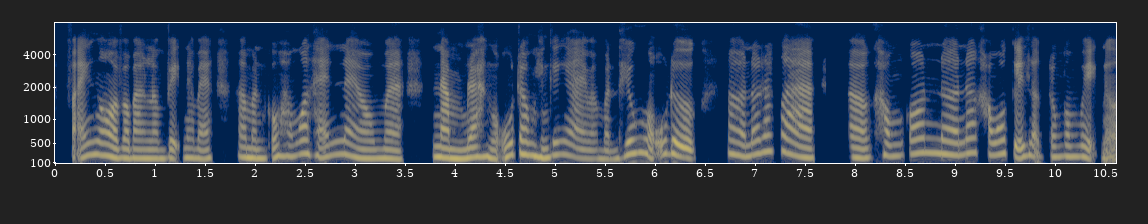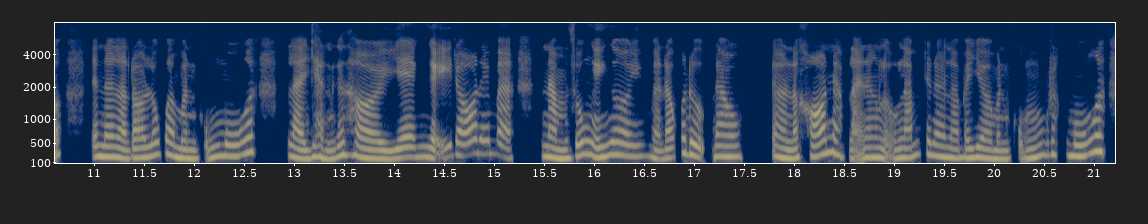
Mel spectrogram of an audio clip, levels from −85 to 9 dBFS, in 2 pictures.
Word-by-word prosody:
phải 215 +4 0
ngồi 245 -6 +4
vào 190 0 +2
bàn 185 -1 +2
làm 185 0 +1
việc 180 -1 -1
nè 200 -1 0
bạn, 180 -1 0 0.3
và 210 - +1
mình 190 -2 +3
cũng 200 +4 0
hổng 230 +1 -3
có 285 +1 +3
thể 225 -1 -1
nào 235 -9 0
mà 185 -2 +1 0.3
nằm 195 -4 +6
ra 205 +3 +4
ngủ 200 +3 +2
trong 270 -2 +3
những 205 -4 +4
cái 255 - -2
ngày 220 -9 -3
mà 175 - -6
mình 175 -1 -5
thiếu 270 +4 +3
ngủ 285 -3 0
được. 210 -10 +5 0.3
Ờ, 260 -5 0
nó 260 +4 0
rất 335 +2 -3
là, 225 -10 +3 0.3
ờ, 200 -2 +2
không 240 -1 -3
có 285 +3 +1
nên 280 -4 +1
á, 300 +1 0
không 255 - -2
có 275 +2 +2
kỷ 195 - +3
luật 230 -1 -3
trong 220 +1 -3
công 225 0 0
việc 205 -4 0
nữa, - - -2 0.3
cho 220 - -2
nên 220 -1 +3
là 190 - +3
đôi 195 +3 +1
lúc 255 +5 -2
là 260 - +1
mình 185 -3 +2
cũng 200 +6 -3
muốn 235 +2 0
á 310 - +1 0.3
là 210 -6 +1
dành 180 -1 0
cái 240 +4 +1
thời 185 -7 +2
gian 210 +2 0
nghỉ 195 +2 -1
đó 250 +3 -1
để 280 -1 -5
mà 250 -8 -5 0.3
nằm 200 -5 +2
xuống 245 +8 -1
nghỉ 210 -5 +2
ngơi 235 -1 -2
mà 185 -5 -3
đâu 190 +3 -2
có 295 - -3
được 245 -7 +1
đâu, 225 0 -1 0.3
là 205 -4 +1
nó 185 +1 +2
khó 225 +5 +2
nạp 280 -9 -3
lại 185 - -3
năng 205 0 +1
lượng 190 - -4
lắm, 200 +6 -1
cho 265 - -3
nên 225 -3 0
là 190 -2 0
bây 195 0 0
giờ 200 -3 +1
mình 175 -1 -1
cũng 195 +7 -3
rất 270 0 -7
muốn 235 +5 +1
á 330 - +5
220 Hz, 255 wpm, -23 LUFS, 190-255 Hz, 0.3 s, nằm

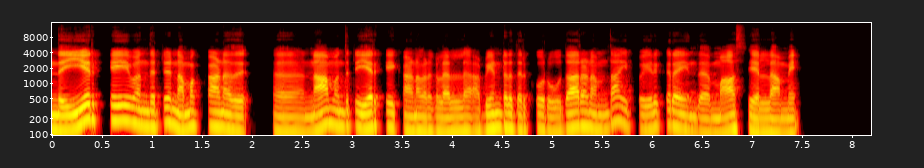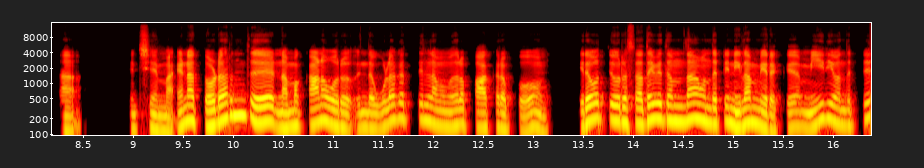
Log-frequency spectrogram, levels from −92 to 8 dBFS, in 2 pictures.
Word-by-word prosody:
இந்த 120 -1 +3
இயற்கை 190 +1 +3 0.2
வந்துட்டு 140 +2 -1
நமக்கானது. 135 -2 0 0.4
அ - - -2 0.3
நாம் 155 +5 +3
வந்துட்டு 140 0 -4
இயற்கைக்கானவர்கள் 115 -6 -1
அல்ல. 110 +1 -2 0.2
அப்டின்றதுக்கு 125 0 -2
ஒரு 110 - -5
உதாரணம் 130 -1 +1
தான், 175 -2 -2
இப்ப 130 -2 -17
இருக்குற 135 +2 -3
இந்த 105 -2 -4 0.2
மாசு 120 +2 -1
எல்லாமே. 100 0 -1 0.9
அ - - 0 0.7
நிச்சயமா. 120 -4 -2
ஏன்னா, 185 +3 +4
தொடர்ந்து 200 +5 +4 0.3
நமக்கான 145 +5 +1
ஒரு 135 - +1 0.2
இந்த 135 -1 0
உலகத்தில் 195 0 -2
நம்ம 145 -2 -2
முதல 155 +1 -1
பாக்குறப்போ, 130 -3 -2 0.5
21% 185 0 +2
தான் 200 -1 +4
வந்துட்டு 165 +1 -1
நிலம் 165 +2 +2
இருக்கு. 120 +3 -3 0.2
மீதி 195 +9 0
வந்துட்டு, 150 +8 -4
140 Hz, 130 wpm, -24 LUFS, 120-175 Hz, 0.9 s, ஏன்னா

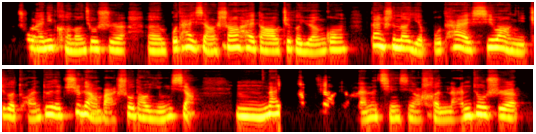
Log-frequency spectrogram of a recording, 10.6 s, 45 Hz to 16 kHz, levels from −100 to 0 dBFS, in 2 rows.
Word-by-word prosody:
出 235 - -4
来 210 -1 +1
你 235 +2 +4
可 205 -7 -3
能 170 +1 -2
就 205 +1 0
是， 195 -3 -2 0.2
嗯， 175 -1 -3
不 205 - +2
太 240 +1 +2
想 195 -7 -1
伤 235 0 +3
害 215 -1 +1
到 175 -3 0
这 210 +4 -1
个 180 -4 0
员 165 0 -3
工， 195 0 -2 0.2
但 285 -3 +5
是 250 -1 +4
呢， 220 -1 +5
也 165 -6 0
不 175 +3 -6
太 210 0 +1
希 205 +6 +3
望 210 -7 +3
你 155 - -3
这 205 - -6
个 185 -3 +1
团 175 -2 -9
队 240 +5 +3
的 210 - +2
质 215 +7 0
量 235 -9 +3
吧 145 -1 -4
受 220 +7 0
到 180 -4 -1
影 160 +5 -3
响。 205 - 0 0.4
嗯， 195 -2 +4
那 255 - +7
像 - - +6 0.4
这 - - -7
样 - - -5 0.2
两 140 - -5
难 - - -4
的 - - -3
情 175 -2 -3
形 170 -1 -7
啊， - - -11
很 150 -2 -5
难 160 +8 0
就 240 +1 +5
是 195 -6 0
195 Hz, 305 characters per minute, -25 LUFS, 175-220 Hz, 0.4 s, 那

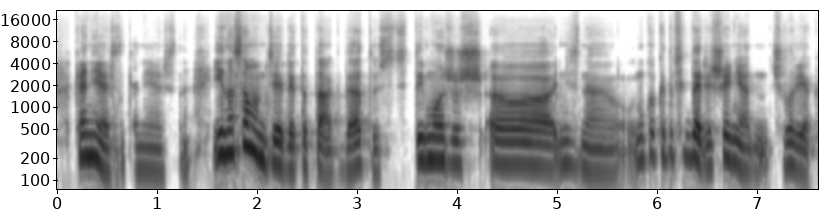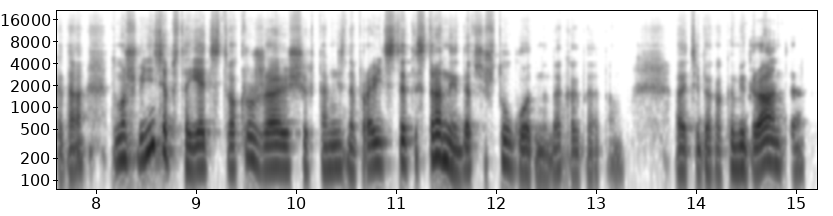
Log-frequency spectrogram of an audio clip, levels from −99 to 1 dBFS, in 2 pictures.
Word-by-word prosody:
Конечно, 210 -9 +2
конечно. 140 -2 -11 0.2
И 230 +1 +6
на 240 +1 +6
самом 250 - +6
деле 160 -4 +4
это 145 +2 -3
так. 150 -1 0
Да. 150 +3 +2
То 160 - -11
есть 130 - -12
ты 190 - +3
можешь, 190 -3 +1
э, 165 -3 +3
не 170 +1 -5
знаю, 135 -5 -6
ну, 190 - -6
как 225 +2 -5
это 225 - -3
всегда 210 -3 +5
решение 170 -1 +1
одн 135 - -9
человека, 145 -6 -3
да, - - -5 0.3
ты 175 - -10
можешь 200 +1 -2
винить 260 +10 +2
обстоятельства 150 - -1
окружающих, 150 -3 -1
там, 145 0 -7
не 155 - -4
знаю, 140 -3 -8
правительство 165 +2 -1
этой 170 - -3
страны, 200 -7 +2
да 125 - -2
всё 145 - -11
что 180 - -5
угодно, 135 - -4
да, 65 - -8
когда - - -13
там, - - -21 0.5
э, 135 -1 -3
тебя 135 0 -8
как 130 +3 -13
эмигранта 150 +1 +1
160 Hz, 180 wpm, -24 LUFS, 145-185 Hz, 0.5 s, И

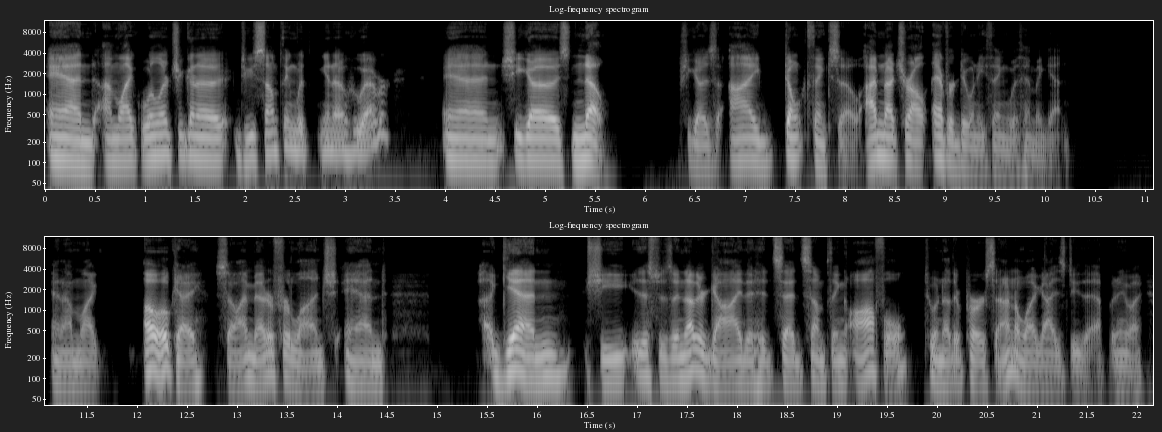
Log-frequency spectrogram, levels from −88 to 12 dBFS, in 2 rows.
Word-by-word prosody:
And 110 -4 +4
I'm 110 0 -1
like, 110 -1 +1
"Well, 120 +3 +2
aren't 130 -1 0
you 125 - -5
gonna 115 -2 +3
do 120 0 -3
something 135 - 0
with, 75 -1 -3
you 75 - -5
know, 70 -1 -1
whoever?" - - -2 0.5
And 110 -2 0
she 120 -3 0
goes, 110 -2 +5
"No," 115 +1 +6 0.7
she - - -15
goes, 90 0 -5
"I 110 0 0 0.2
don't 115 +1 +3
think 95 -5 -5
so, - - -7
I'm 115 +3 +4
not 115 -3 +4
sure 120 - +1
I'll 100 -1 -1
ever 115 -5 +1
do 90 -1 -6
anything 80 -1 -11
with 70 +2 -12
him 80 -5 -13
again." - - -16 0.9
And 85 -3 -8
I'm 80 +1 -7
like, 85 -3 -7 0.4
"Oh, - - +9
ok," 90 +4 +1
so 80 - -5
I 85 +5 -4
met 100 -2 -1
her - - +1
for 110 - -3
lunch 80 -3 -5
and 85 -5 -5 1.0
again, 110 -1 +5
she 100 -3 -3
this 110 -2 -3
was 100 -2 -6
another 115 +6 +3
guy 90 -2 -2
that 90 -1 -5
had 90 +1 -7
said 90 -1 -2
something 90 0 -4
awful 130 - -1 0.2
to 100 - -4
another 90 -1 -4
person- 90 -1 -4
I - - -4
don't - - -2
know - - -1
why 80 -1 -4
guys 80 -2 -8
do 80 - -10
that, - - -11
but - - -11
anyway- 80 -1 -9
100 Hz, 185 wpm, -26 LUFS, 85-115 Hz, 1.0 s, Oh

